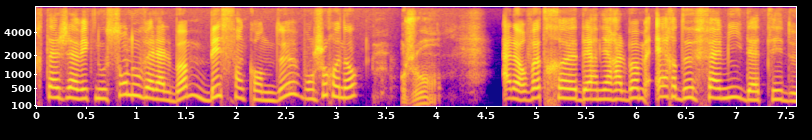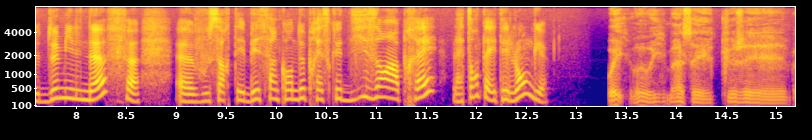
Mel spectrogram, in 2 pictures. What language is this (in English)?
French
